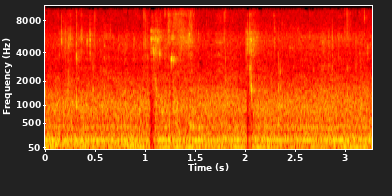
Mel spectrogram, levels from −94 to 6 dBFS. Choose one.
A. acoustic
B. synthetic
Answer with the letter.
A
